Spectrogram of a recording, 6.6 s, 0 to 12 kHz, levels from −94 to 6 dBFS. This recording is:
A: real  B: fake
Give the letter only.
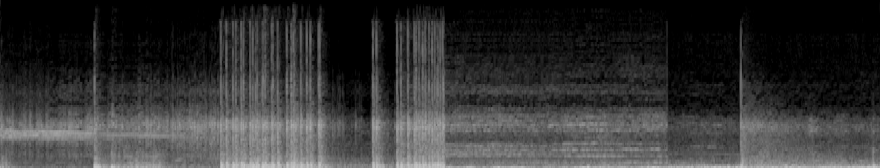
A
